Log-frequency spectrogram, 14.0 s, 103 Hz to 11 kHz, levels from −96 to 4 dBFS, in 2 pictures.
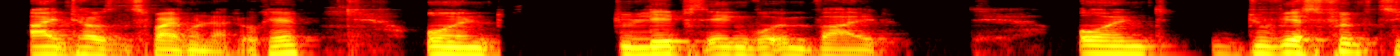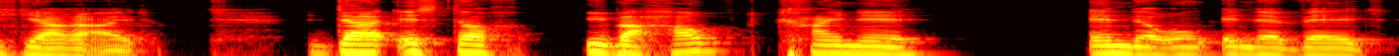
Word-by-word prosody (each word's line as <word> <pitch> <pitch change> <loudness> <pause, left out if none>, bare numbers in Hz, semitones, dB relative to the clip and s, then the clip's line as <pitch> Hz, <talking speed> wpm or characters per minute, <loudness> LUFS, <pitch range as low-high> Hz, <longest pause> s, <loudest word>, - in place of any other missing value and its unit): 1200 95 -7 0
okay? 125 +5 -2 0.5
Und 110 -2 +2 0.6
du 115 - 0
lebst 120 +1 +2
irgendwo 110 0 -2
im 100 -3 -5
Wald. 95 -3 -5 0.9
Und 120 -2 +1 0.2
du 120 +1 -4
wirst 135 -1 +5
50 140 -6 -4
Jahre 100 -3 +2
alt. 80 -2 -5 0.8
Da 140 +3 +7
ist 145 +1 -1
doch 135 -2 +2 0.3
überhaupt 145 +3 +1
keine 120 -5 -2 0.8
Änderung 110 -3 -1
in 115 -1 -3
der 105 -3 -2
Welt 105 -1 -2
115 Hz, 100 wpm, -23 LUFS, 105-125 Hz, 0.9 s, Da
